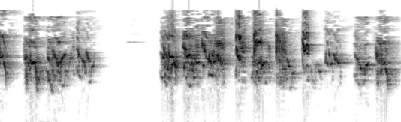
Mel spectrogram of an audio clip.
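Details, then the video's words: Australian budgerigar giving a short burst of buzzy chatter, a pause, then a fast run of chirps, squeaks and harsh notes. "periquito Austráliano/deixe seus pássaros 🐦 mais animado."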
